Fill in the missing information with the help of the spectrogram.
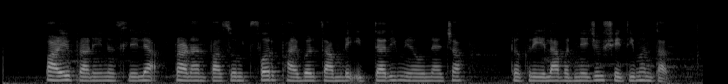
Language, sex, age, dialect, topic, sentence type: Marathi, female, 18-24, Northern Konkan, agriculture, statement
